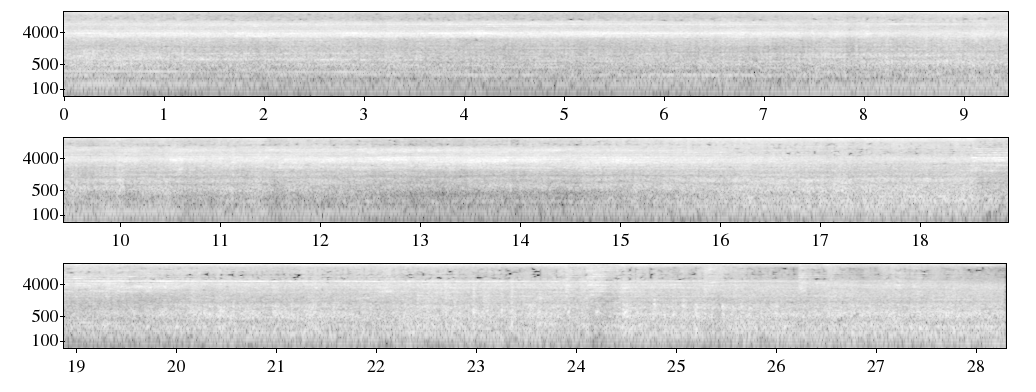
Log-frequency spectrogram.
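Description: Norfolk Southern diesel locomotive going past in the first few seconds, then a long mixed freight train rolling by close up as it climbs a grade, wheels squealing steadily over the continuous rumble and clatter of the cars.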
